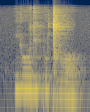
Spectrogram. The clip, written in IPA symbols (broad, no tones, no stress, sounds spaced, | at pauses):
j oː d y b o ɡ͡ǀ ɔː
